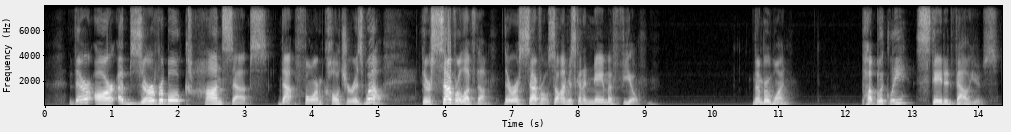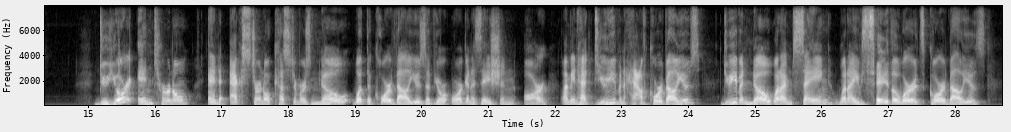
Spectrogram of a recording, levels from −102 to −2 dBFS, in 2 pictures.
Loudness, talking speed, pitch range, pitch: -18 LUFS, 140 wpm, 130-205 Hz, 155 Hz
